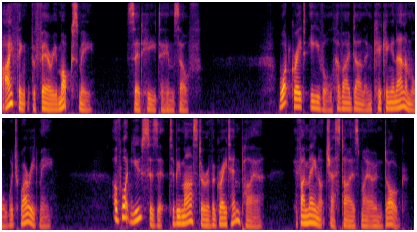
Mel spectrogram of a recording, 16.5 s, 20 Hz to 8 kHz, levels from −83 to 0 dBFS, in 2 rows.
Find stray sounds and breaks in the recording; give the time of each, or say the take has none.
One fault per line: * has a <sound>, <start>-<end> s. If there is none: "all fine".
all fine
